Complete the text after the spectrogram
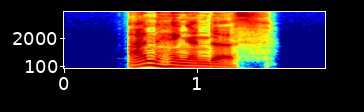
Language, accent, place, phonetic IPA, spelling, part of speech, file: German, Germany, Berlin, [ˈanˌhɛŋəndəs], anhängendes, adjective, De-anhängendes.ogg
- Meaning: strong/mixed nominative/accusative neuter singular of anhängend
